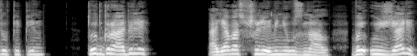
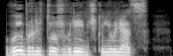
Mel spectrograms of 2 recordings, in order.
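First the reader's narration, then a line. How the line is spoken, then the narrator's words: Grumbling. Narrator (Russian): пробурчал он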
